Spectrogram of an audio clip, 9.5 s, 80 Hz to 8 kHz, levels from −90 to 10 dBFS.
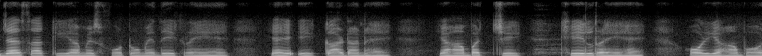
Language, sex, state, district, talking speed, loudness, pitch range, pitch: Hindi, female, Chhattisgarh, Korba, 140 wpm, -20 LUFS, 200-210 Hz, 205 Hz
